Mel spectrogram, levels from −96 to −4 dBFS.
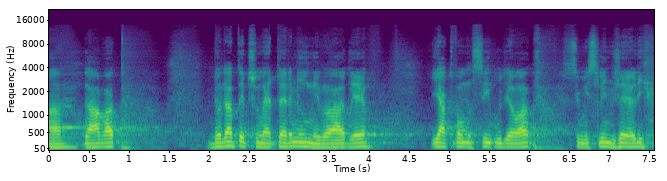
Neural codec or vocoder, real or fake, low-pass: codec, 44.1 kHz, 2.6 kbps, DAC; fake; 14.4 kHz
